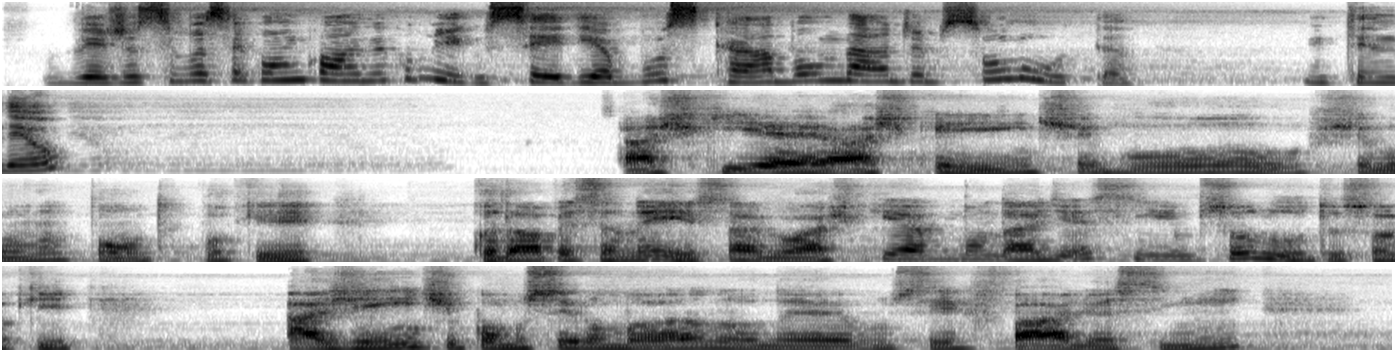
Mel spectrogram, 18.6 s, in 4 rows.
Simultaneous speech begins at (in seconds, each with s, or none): none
